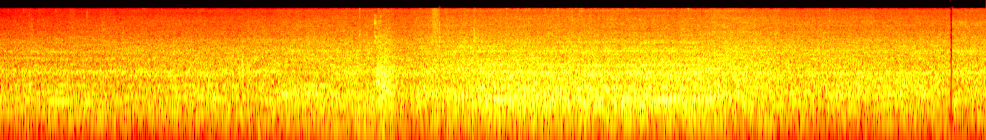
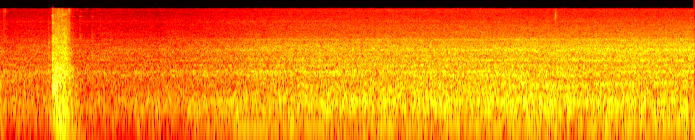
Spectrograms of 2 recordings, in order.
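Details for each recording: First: Worn front wheel bearing on a truck that hums worse turning right, one front wheel raised and spun in gear: steady rough roar building with speed; the left front is judged the bad bearing, right front quieter. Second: Truck with one front wheel raised and spun in gear: a short clunk, then a smooth, steady whir from the right front; quieter, healthy bearing, so the humming bearing is the left front (hum worse turning right).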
